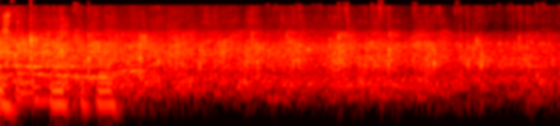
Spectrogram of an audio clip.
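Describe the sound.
A church audience applauds warmly to welcome a guest speaker at a morning service. The clapping is dense and even, a steady wash of applause that runs throughout without a break.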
